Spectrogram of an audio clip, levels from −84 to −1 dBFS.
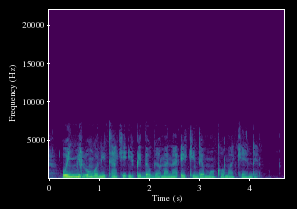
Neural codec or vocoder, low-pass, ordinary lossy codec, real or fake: none; 7.2 kHz; AAC, 24 kbps; real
